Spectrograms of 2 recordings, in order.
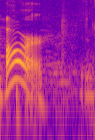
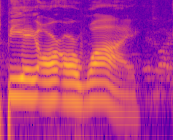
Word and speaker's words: barre: my son's name is b-a-r-r-y there's two syllables Barry you know like like I kept calling it Bari I didn't know how to call it bar just bar just the bar Raven cheerleader lemon years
